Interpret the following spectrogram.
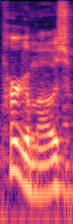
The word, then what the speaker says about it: Pergamos: we will find the ancient city of pergamos which is the Greek pronunciation and pergamum according to the Turkish pronunciation the trip is going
